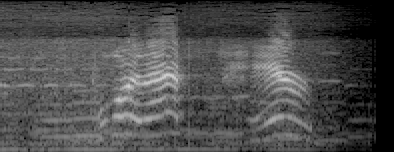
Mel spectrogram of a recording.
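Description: A pet animal crying twice, two short high-pitched calls that each rise and fall, over faint music from an old film soundtrack.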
